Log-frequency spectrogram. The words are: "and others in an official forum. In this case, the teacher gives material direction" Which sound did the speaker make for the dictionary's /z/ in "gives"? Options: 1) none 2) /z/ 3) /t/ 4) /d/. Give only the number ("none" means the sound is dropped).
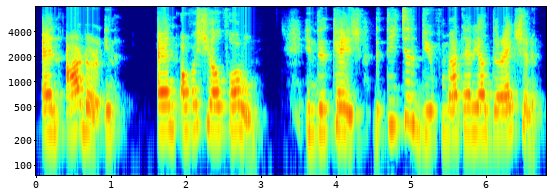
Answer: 1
